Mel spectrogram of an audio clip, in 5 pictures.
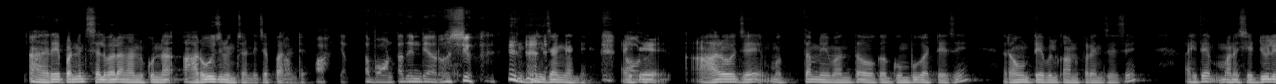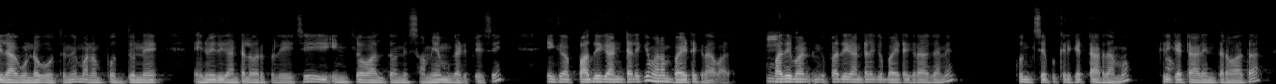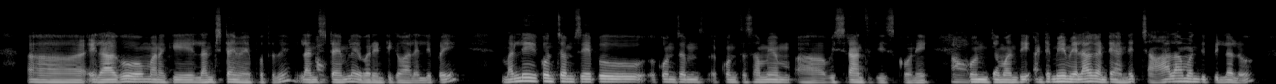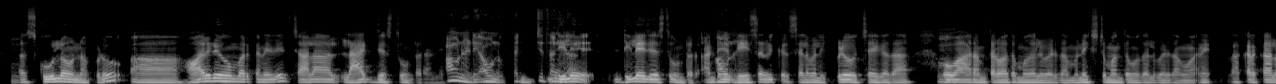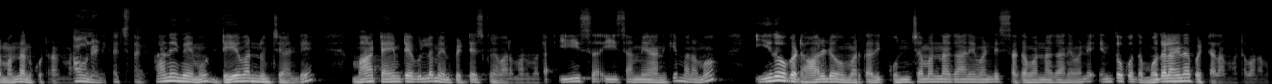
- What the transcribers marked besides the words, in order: laughing while speaking: "ఆ రోజు"; in English: "రౌండ్ టేబుల్ కాన్ఫరెన్స్"; in English: "షెడ్యూల్"; other background noise; in English: "లంచ్ టైమ్"; in English: "లంచ్ టైమ్‌లో"; in English: "హాలిడే హోమ్ వర్క్"; in English: "లాగ్"; other noise; in English: "డిలే, డిలే"; in English: "నెక్స్ట్ మంత్"; in English: "డే వన్"; in English: "టైమ్ టేబుల్‌లో"; in English: "హాలిడే హోమ్ వర్క్"
- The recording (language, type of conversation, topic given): Telugu, podcast, మీ బాల్యంలో మీకు అత్యంత సంతోషాన్ని ఇచ్చిన జ్ఞాపకం ఏది?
